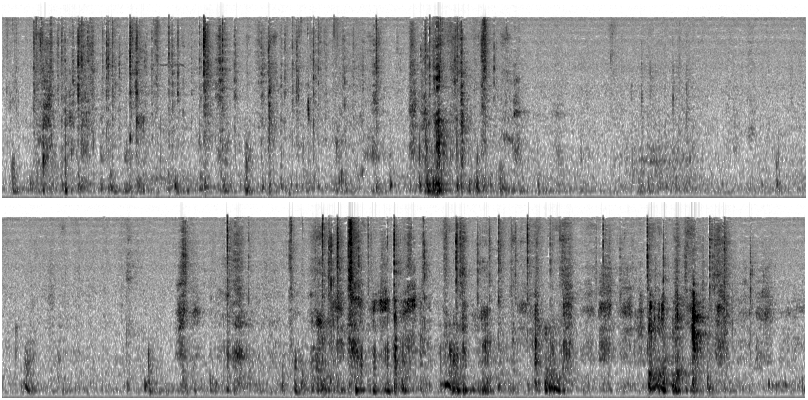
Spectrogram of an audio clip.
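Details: Two puppies, Ella and Duke, playing together: quick breathy panting and scuffling bursts come in uneven clusters, with quieter gaps between them.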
